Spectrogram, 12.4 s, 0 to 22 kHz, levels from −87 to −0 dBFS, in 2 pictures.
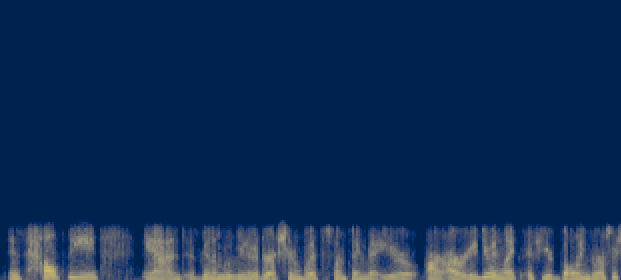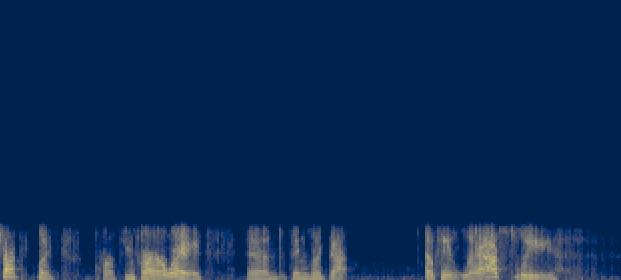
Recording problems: garbled, watery; badly; nothing above 4 kHz

